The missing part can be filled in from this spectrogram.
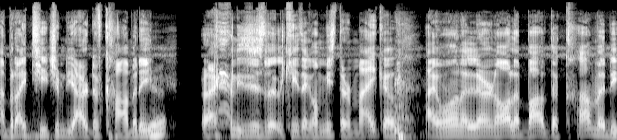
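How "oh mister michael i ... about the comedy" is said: bad put-on Norwegian accent, much slower. Pitching a martial-arts-movie-style comedy, the speaker voices the little kid: bad Norwegian accent. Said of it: "he's Norwegian".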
